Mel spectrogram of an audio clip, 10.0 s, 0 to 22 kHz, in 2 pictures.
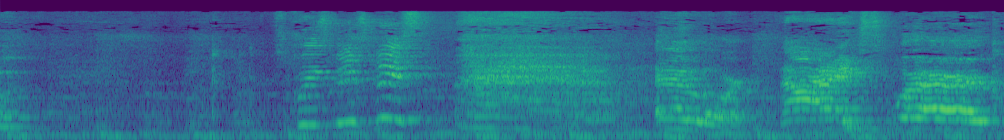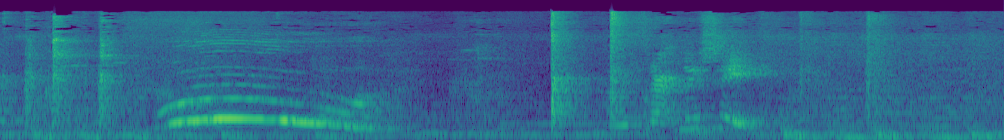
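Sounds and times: hand clap: 7.7 - 8.3, 9.2 - 9.6.

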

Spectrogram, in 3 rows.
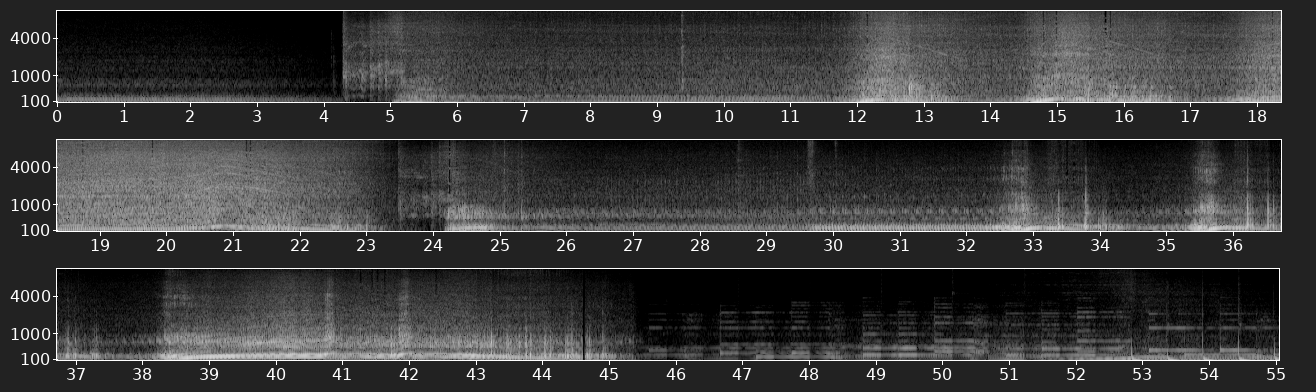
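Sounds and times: car engine idling and revving: 0.0 - 45.5
exhaust crackles: 0.0 - 45.5.

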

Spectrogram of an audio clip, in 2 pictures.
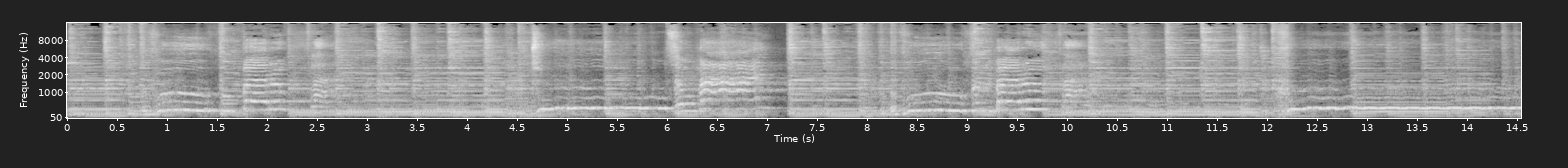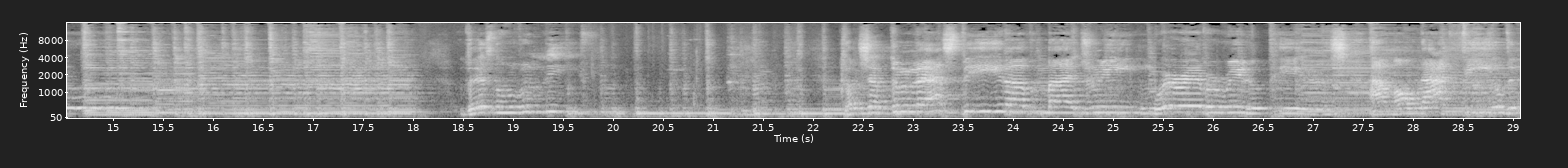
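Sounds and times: man singing: 0.0 - 15.6, 18.4 - 20.2, 22.1 - 29.0
strummed acoustic guitar: 0.0 - 29.0.

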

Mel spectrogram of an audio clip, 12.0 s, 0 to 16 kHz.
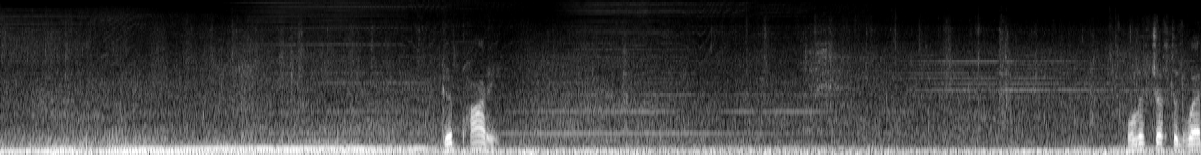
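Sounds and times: faint high thin whine: 0.0 - 12.0
steady low hum: 0.0 - 12.0.

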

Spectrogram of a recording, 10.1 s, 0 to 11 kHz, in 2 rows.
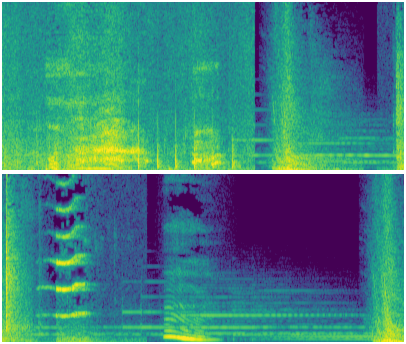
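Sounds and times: background music: 2.4 - 10.0
wooden door shutting: 4.9 - 6.2.

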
